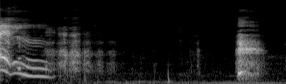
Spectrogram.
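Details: A baby's laughing squeal, then one short, sharp sneeze burst near the end; baby sneezing.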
